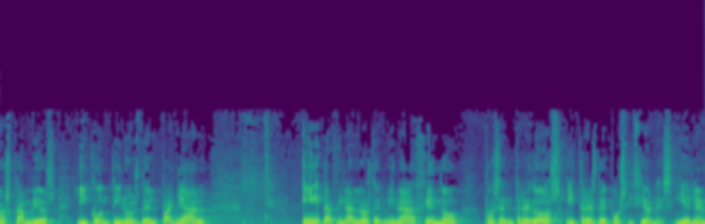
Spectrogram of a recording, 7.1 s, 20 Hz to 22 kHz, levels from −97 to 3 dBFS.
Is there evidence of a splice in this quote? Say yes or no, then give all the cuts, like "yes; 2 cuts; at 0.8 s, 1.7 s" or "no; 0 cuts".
yes; 2 cuts; at 3.2 s, 3.7 s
